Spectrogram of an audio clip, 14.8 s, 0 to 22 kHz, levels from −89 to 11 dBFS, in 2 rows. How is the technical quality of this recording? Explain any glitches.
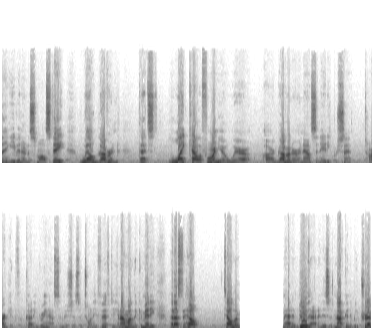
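The recording has one glitch. From 12.15 to 13.04 s there is a playback stall. The sound stops dead for about 0.88 s, then resumes. The player likely ran short of data.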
